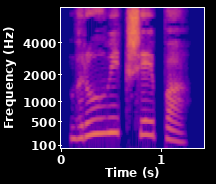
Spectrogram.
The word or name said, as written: ಭ್ರೂವಿಕ್ಷೇಪ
